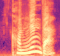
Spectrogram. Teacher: 비음이 아닌 디귿이 비음인 니은으로 바뀌었어요. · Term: 비음화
